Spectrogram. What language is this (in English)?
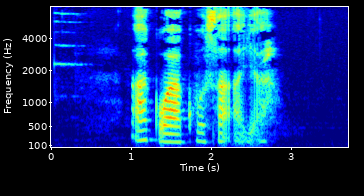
Teutila Cuicatec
